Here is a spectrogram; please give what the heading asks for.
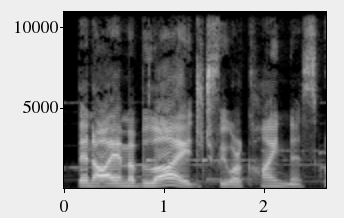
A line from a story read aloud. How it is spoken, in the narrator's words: growled the beast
